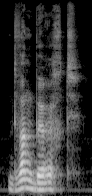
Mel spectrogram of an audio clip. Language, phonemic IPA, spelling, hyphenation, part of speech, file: Dutch, /ˈdʋɑŋ.bʏrxt/, dwangburcht, dwang‧burcht, noun, Nl-dwangburcht.ogg
- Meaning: citadel built to press an area into obedience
